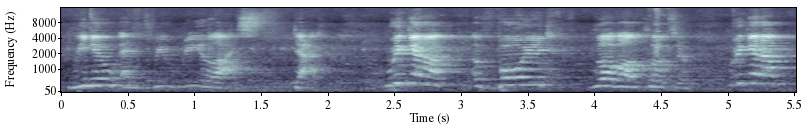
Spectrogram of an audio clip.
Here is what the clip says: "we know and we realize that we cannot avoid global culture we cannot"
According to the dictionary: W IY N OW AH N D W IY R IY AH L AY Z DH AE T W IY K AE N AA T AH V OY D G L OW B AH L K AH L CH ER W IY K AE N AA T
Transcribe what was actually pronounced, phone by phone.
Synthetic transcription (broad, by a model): W IY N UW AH N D W IY R IY AH L AY Z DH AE T W IY K AE N AA T AH V OY D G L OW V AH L K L S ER W IY K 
